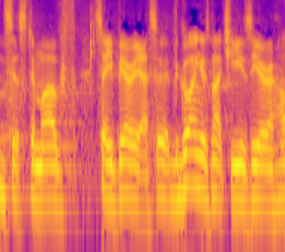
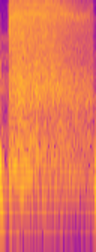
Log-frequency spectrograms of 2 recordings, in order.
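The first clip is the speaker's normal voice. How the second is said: imitated tire hiss. Tire goes flat.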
